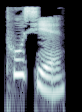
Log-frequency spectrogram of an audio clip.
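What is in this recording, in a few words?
"凸显", Mandarin Chinese; chinese flashcards; hsk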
